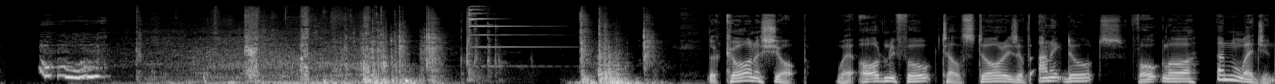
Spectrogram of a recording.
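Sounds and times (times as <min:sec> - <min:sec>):
dog whimpering: 0:00.4 - 0:01.1
knocks and scuffs: 0:01.3 - 0:03.8
door banging shut with heavy thuds and rattling: 0:03.3 - 0:04.7, 0:05.7 - 0:06.7
speech: 0:07.2 - 0:12.7.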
